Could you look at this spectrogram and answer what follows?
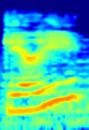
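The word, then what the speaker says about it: Gerry: a Bachelor season and the guy's name is Gary but it's spelled g-e-r-r-y and he's apparently 71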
